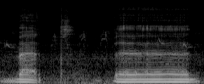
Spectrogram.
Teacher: If the body of the tongue rests at a relatively neutral height, as for the vowel bed, we have a mid vowel, bed, bed. Lowering the body of the tongue results in a low vowel, such as the vowel fat, fat, fat.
